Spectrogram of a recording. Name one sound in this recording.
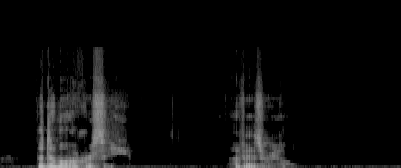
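A middle-aged man speaks calmly and close to the microphone in two short phrases.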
